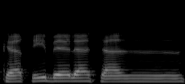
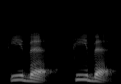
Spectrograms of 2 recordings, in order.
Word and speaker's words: قبلة: Then فلنولينك قبلة ترضاها. Now فلنولينك. We have 2 seconds two seconds حرفنا مشدد. Then قيبة. Listen. قي. Right? Not قب. No. So don't make it, you know, heavy all the way.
